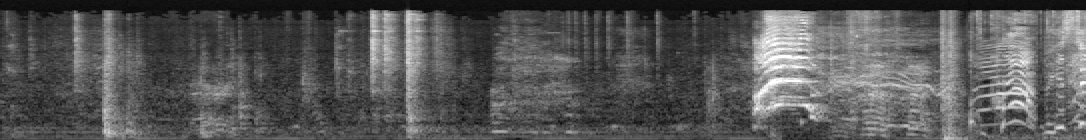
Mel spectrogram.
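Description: A few light knocks, then about six seconds in a loud, high-pitched human shriek, followed by short rising-and-falling vocal cries.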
